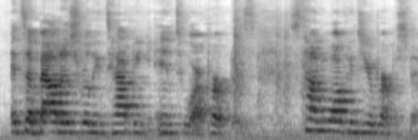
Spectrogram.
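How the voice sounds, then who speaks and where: There is audible room echo and noticeable background noise. A woman with a fairly high pitch talks at a moderate pace. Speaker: tarot card reader. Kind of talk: tarot reading monologue. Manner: talkative, animated.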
